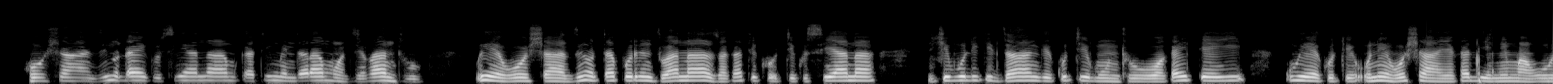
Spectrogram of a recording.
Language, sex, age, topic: Ndau, female, 36-49, health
